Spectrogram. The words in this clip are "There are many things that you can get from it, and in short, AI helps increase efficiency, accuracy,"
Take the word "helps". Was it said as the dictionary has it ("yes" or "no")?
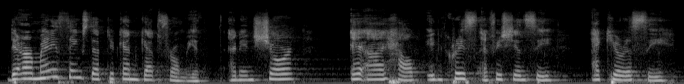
no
